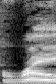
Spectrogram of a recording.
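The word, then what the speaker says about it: rho: Okay, then we have what's called a population proportion, okay, and that's pronounced row, like rowing a boat.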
